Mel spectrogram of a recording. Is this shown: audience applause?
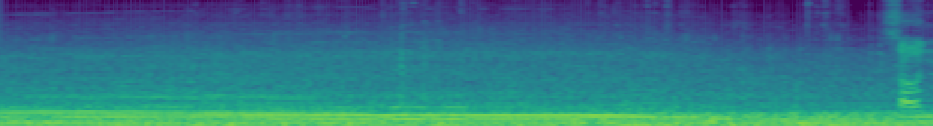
no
